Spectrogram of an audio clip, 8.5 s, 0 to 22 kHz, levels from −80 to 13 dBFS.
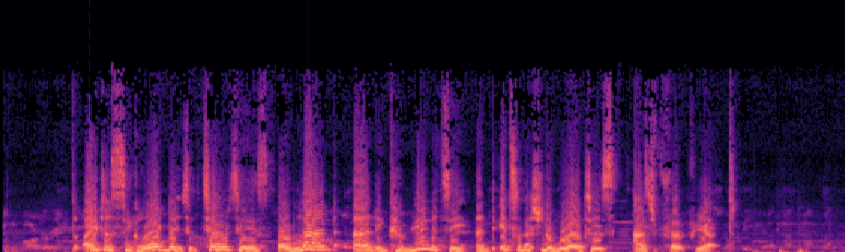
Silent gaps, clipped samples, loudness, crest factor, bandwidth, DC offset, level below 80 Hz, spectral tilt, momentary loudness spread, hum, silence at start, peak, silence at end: none; under 0.1%; -8 LUFS; 10 dB; 16.5 kHz; under 0.1%; -38 dBFS; -4.5 dB/octave; 19 LU; none; 0.05 s; 0 dBFS; 0.35 s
